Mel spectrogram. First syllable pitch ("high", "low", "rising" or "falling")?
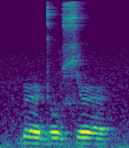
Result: falling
